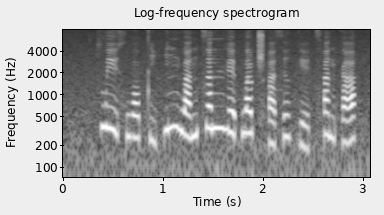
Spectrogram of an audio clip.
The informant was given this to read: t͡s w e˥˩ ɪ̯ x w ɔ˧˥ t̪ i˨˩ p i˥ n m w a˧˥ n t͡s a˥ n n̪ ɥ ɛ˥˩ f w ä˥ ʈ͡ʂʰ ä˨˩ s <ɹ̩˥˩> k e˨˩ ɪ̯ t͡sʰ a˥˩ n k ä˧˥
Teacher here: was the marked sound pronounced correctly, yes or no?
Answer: yes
